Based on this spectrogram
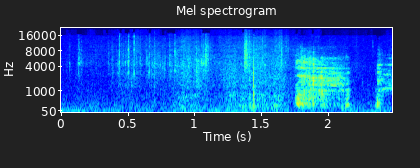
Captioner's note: man coughing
